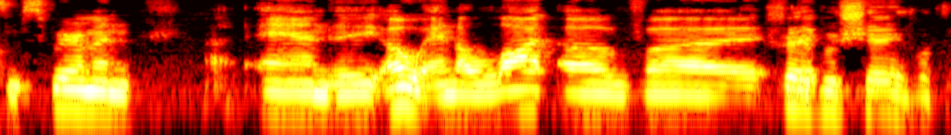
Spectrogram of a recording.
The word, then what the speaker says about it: trebuchet: Trebuchet. Firing from inside. Whoa, how did you pronounce that? Trebuchet. God damn, all these years I thought they were called trebuchets.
